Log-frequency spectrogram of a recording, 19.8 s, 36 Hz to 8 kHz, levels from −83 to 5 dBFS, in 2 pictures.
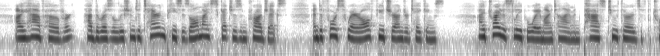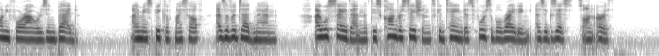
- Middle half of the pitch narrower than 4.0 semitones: Yes, average, 2.7 semitones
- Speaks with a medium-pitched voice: No, high, 195 Hz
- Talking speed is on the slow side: No, average, 195 wpm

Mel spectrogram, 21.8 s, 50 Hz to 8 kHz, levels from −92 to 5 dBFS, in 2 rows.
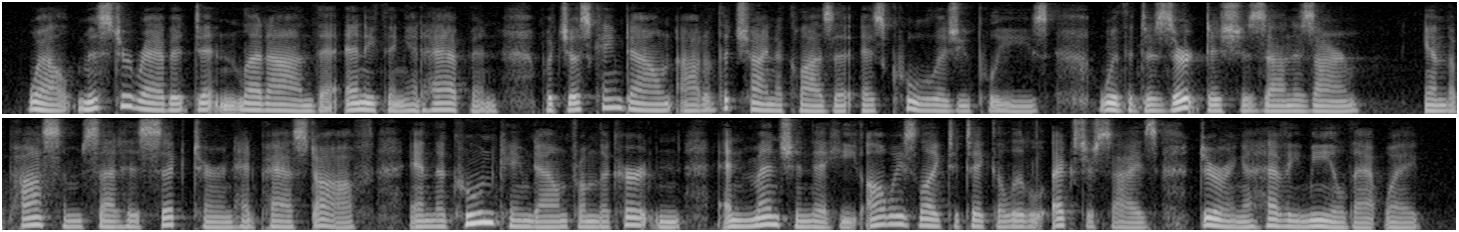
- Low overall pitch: No, medium, 155 Hz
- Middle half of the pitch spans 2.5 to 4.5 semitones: Yes, average, 3.6 semitones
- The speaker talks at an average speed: Yes, average, 180 wpm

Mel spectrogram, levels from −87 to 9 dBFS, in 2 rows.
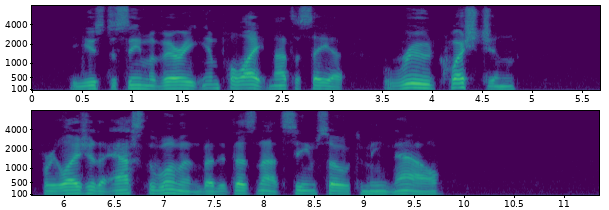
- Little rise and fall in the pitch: No, average, 3.2 semitones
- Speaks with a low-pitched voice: Yes, low, 110 Hz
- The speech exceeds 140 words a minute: Yes, average, 150 wpm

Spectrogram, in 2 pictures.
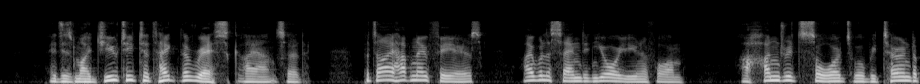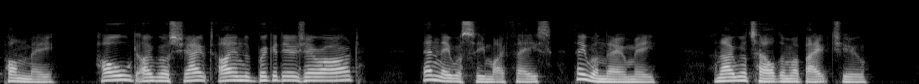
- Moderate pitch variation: No, wide, 6.3 semitones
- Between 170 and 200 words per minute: Yes, average, 180 wpm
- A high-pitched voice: No, medium, 150 Hz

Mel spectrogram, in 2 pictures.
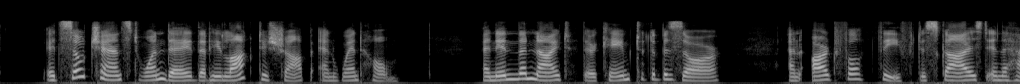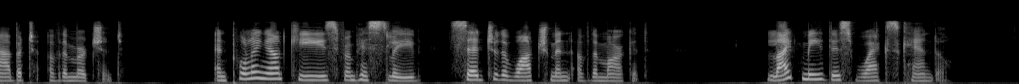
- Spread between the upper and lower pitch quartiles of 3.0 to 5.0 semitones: Yes, average, 3.4 semitones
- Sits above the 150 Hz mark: Yes, high, 190 Hz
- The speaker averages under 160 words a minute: Yes, average, 150 wpm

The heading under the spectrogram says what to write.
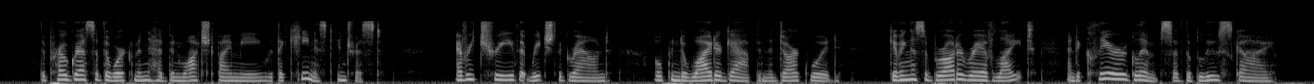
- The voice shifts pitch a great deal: No, average, 3.3 semitones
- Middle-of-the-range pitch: Yes, medium, 180 Hz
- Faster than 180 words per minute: Yes, average, 195 wpm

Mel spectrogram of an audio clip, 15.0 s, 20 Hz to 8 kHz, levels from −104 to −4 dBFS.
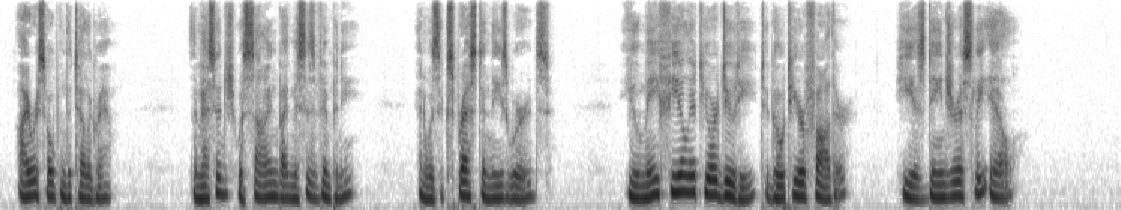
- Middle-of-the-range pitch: Yes, medium, 145 Hz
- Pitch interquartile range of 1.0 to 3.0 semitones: No, average, 3.5 semitones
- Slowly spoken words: Yes, slow, 130 wpm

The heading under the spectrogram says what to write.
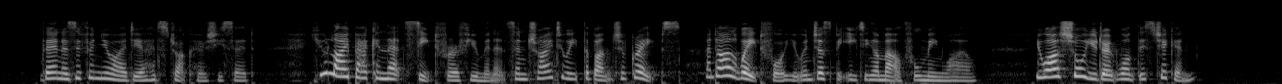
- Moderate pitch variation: No, wide, 7.1 semitones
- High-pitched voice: Yes, high, 240 Hz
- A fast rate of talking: Yes, fast, 230 wpm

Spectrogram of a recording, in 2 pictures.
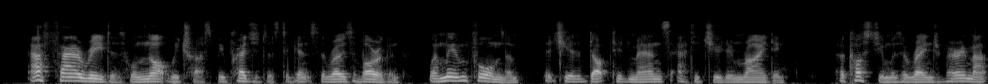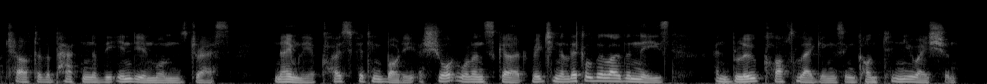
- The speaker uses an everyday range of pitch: Yes, average, 4.2 semitones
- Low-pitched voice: Yes, low, 115 Hz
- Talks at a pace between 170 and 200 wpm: Yes, average, 185 wpm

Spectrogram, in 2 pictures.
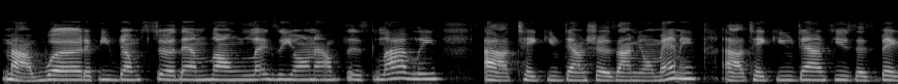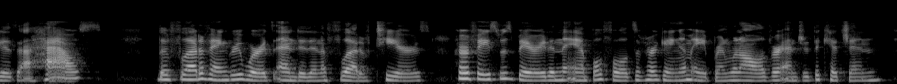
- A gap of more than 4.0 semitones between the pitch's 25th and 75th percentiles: No, average, 2.9 semitones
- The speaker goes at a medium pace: No, fast, 210 wpm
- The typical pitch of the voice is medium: No, high, 200 Hz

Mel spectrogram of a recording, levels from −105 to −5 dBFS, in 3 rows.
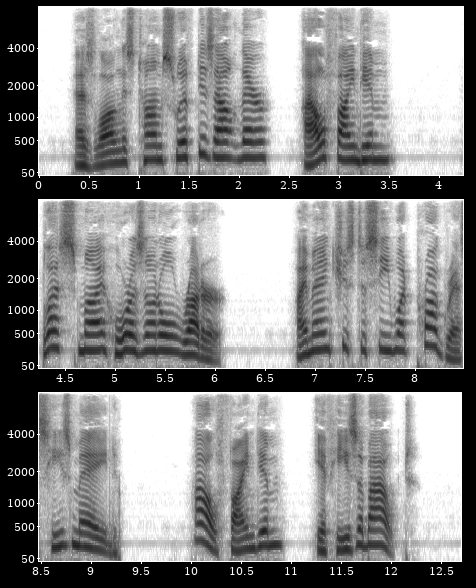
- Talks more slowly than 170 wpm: Yes, slow, 135 wpm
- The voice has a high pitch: Yes, high, 215 Hz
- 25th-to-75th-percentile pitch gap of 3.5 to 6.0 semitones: Yes, average, 5.1 semitones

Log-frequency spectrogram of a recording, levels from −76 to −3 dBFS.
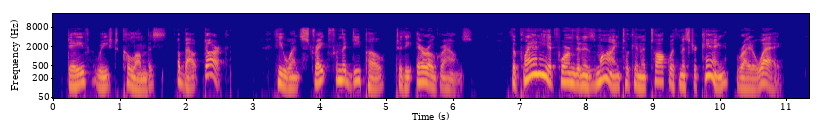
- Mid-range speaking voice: No, low, 130 Hz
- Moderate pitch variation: No, wide, 6.2 semitones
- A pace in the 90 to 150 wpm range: No, average, 170 wpm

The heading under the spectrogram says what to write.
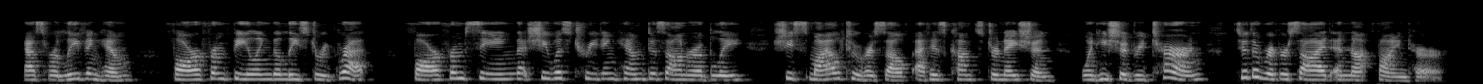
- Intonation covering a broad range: No, average, 2.9 semitones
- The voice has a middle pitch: No, high, 230 Hz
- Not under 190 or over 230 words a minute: No, average, 155 wpm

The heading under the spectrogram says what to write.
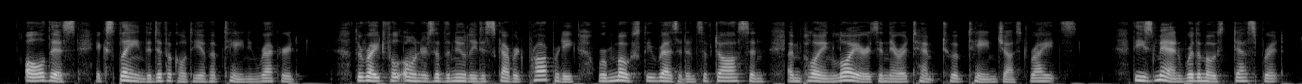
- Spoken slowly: No, average, 165 wpm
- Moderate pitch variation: Yes, average, 3.2 semitones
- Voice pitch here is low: No, medium, 150 Hz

